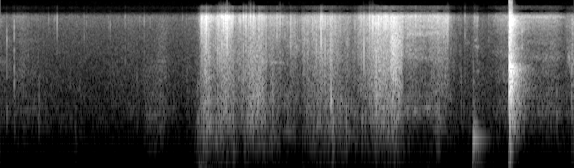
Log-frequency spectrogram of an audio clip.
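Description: Rustling handling noise for about two seconds, starting about a second and a half in, then one sharp click near the end.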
